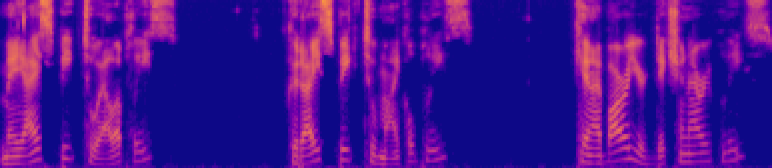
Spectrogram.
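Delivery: rising intonation on "please". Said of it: "Requests, rising intonation".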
